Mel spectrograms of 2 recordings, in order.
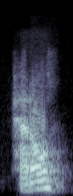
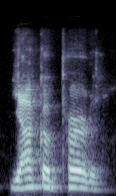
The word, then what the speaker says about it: Poeltl: Jacob Petal, is that how you say it? Jakob Poeltl. Oh, yeah. Okay. Jakob Poeltl.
